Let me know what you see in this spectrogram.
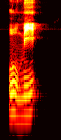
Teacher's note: a compound of umi, accented on the first one, which means sea, ocean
